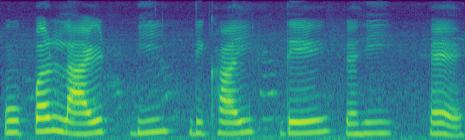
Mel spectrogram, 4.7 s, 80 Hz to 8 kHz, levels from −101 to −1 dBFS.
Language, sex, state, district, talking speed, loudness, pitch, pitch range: Hindi, female, Madhya Pradesh, Dhar, 90 wpm, -18 LUFS, 235 Hz, 225-250 Hz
